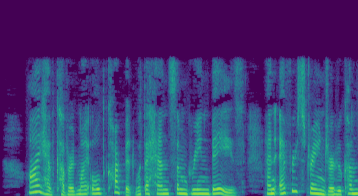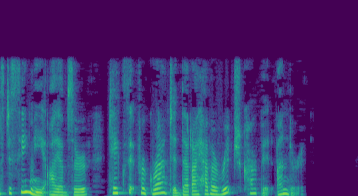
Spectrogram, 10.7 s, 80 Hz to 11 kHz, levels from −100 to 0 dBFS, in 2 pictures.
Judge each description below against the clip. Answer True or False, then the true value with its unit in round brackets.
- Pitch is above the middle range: True (230 Hz)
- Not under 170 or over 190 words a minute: True (185 wpm)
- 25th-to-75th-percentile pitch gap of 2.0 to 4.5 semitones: False (5.0 semitones)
